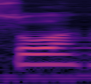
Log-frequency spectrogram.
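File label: "suo", Mandarin Chinese pinyin, first tone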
